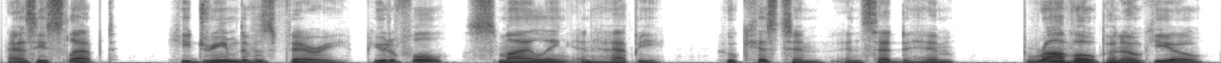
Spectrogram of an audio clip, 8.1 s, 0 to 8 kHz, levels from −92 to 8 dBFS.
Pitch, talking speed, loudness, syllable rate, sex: 145 Hz, 155 wpm, -18 LUFS, 4.6 syllables/s, male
